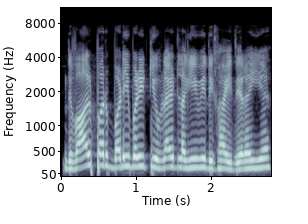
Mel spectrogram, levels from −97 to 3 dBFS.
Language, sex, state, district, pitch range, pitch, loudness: Hindi, male, Jharkhand, Ranchi, 155-190 Hz, 175 Hz, -14 LUFS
